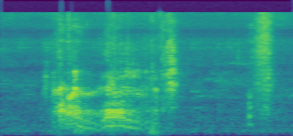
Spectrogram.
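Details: Aggressive pet Miniature Pinscher making two rough, snarling growl-barks about half a second apart, harsh and noisy mid-pitched bursts, then a faint short sound near the end in an otherwise quiet setting.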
